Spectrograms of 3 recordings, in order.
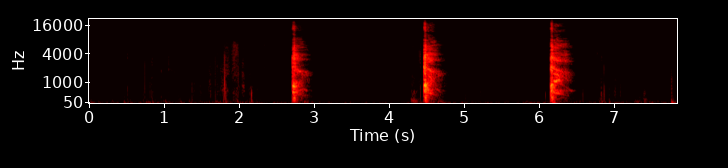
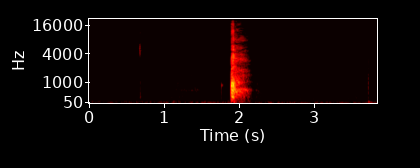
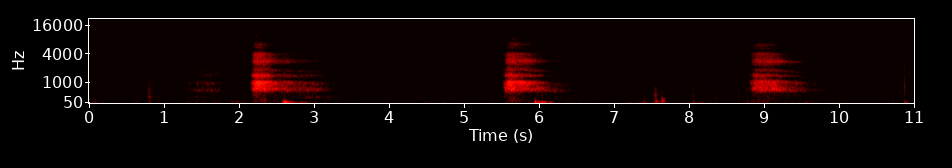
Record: three_cough_length: 7.9 s
three_cough_amplitude: 8617
three_cough_signal_mean_std_ratio: 0.18
cough_length: 3.8 s
cough_amplitude: 17664
cough_signal_mean_std_ratio: 0.13
exhalation_length: 11.0 s
exhalation_amplitude: 1161
exhalation_signal_mean_std_ratio: 0.35
survey_phase: beta (2021-08-13 to 2022-03-07)
age: 45-64
gender: Female
wearing_mask: 'No'
symptom_none: true
smoker_status: Prefer not to say
respiratory_condition_asthma: false
respiratory_condition_other: false
recruitment_source: REACT
submission_delay: 1 day
covid_test_result: Negative
covid_test_method: RT-qPCR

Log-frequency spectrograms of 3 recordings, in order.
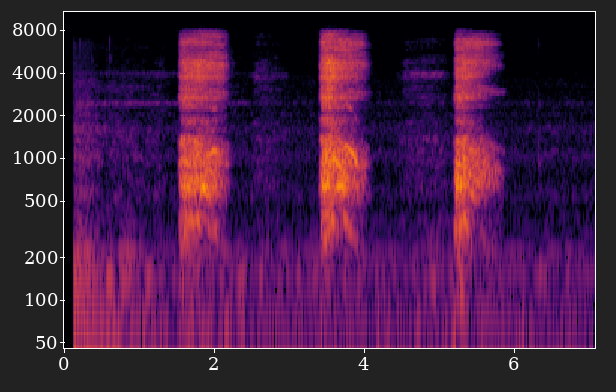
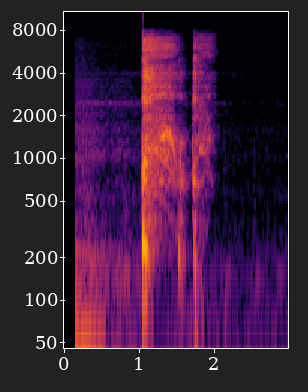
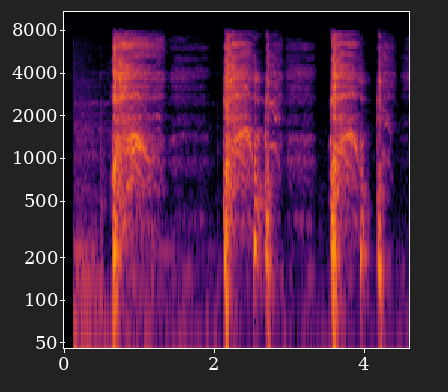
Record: exhalation_length: 7.1 s
exhalation_amplitude: 26056
exhalation_signal_mean_std_ratio: 0.41
cough_length: 3.0 s
cough_amplitude: 32768
cough_signal_mean_std_ratio: 0.35
three_cough_length: 4.6 s
three_cough_amplitude: 32768
three_cough_signal_mean_std_ratio: 0.47
survey_phase: beta (2021-08-13 to 2022-03-07)
age: 45-64
gender: Male
wearing_mask: 'No'
symptom_none: true
smoker_status: Never smoked
respiratory_condition_asthma: false
respiratory_condition_other: false
recruitment_source: REACT
submission_delay: 2 days
covid_test_result: Negative
covid_test_method: RT-qPCR
influenza_a_test_result: Negative
influenza_b_test_result: Negative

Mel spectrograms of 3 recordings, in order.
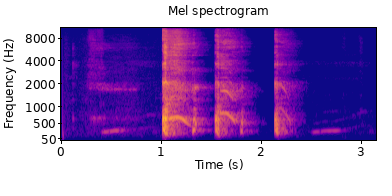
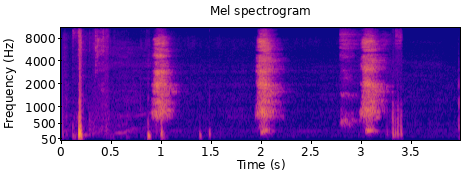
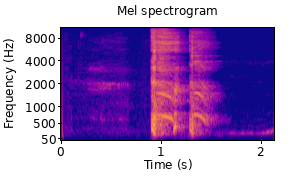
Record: three_cough_length: 3.2 s
three_cough_amplitude: 32339
three_cough_signal_mean_std_ratio: 0.28
exhalation_length: 4.0 s
exhalation_amplitude: 18034
exhalation_signal_mean_std_ratio: 0.3
cough_length: 2.1 s
cough_amplitude: 32722
cough_signal_mean_std_ratio: 0.34
survey_phase: alpha (2021-03-01 to 2021-08-12)
age: 45-64
gender: Female
wearing_mask: 'No'
symptom_none: true
smoker_status: Never smoked
respiratory_condition_asthma: false
respiratory_condition_other: false
recruitment_source: REACT
submission_delay: 2 days
covid_test_result: Negative
covid_test_method: RT-qPCR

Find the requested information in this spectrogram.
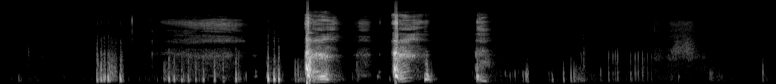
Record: cough_length: 7.8 s
cough_amplitude: 32768
cough_signal_mean_std_ratio: 0.21
survey_phase: beta (2021-08-13 to 2022-03-07)
age: 45-64
gender: Female
wearing_mask: 'No'
symptom_new_continuous_cough: true
symptom_runny_or_blocked_nose: true
symptom_sore_throat: true
symptom_diarrhoea: true
symptom_fatigue: true
symptom_fever_high_temperature: true
symptom_headache: true
symptom_onset: 8 days
smoker_status: Never smoked
respiratory_condition_asthma: false
respiratory_condition_other: false
recruitment_source: Test and Trace
submission_delay: 2 days
covid_test_result: Negative
covid_test_method: RT-qPCR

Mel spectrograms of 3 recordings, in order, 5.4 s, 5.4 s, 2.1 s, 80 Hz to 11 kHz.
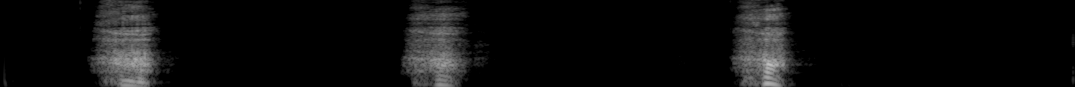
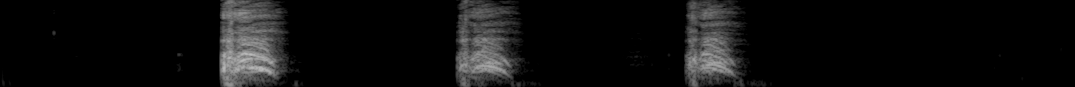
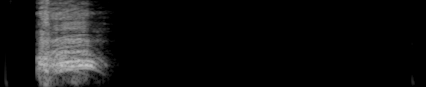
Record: exhalation_length: 5.4 s
exhalation_amplitude: 29970
exhalation_signal_mean_std_ratio: 0.24
three_cough_length: 5.4 s
three_cough_amplitude: 31672
three_cough_signal_mean_std_ratio: 0.27
cough_length: 2.1 s
cough_amplitude: 27255
cough_signal_mean_std_ratio: 0.31
survey_phase: beta (2021-08-13 to 2022-03-07)
age: 65+
gender: Male
wearing_mask: 'No'
symptom_none: true
smoker_status: Ex-smoker
respiratory_condition_asthma: false
respiratory_condition_other: false
recruitment_source: REACT
submission_delay: 2 days
covid_test_result: Negative
covid_test_method: RT-qPCR
influenza_a_test_result: Negative
influenza_b_test_result: Negative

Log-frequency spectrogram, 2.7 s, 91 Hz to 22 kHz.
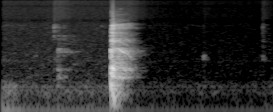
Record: cough_length: 2.7 s
cough_amplitude: 32768
cough_signal_mean_std_ratio: 0.17
survey_phase: beta (2021-08-13 to 2022-03-07)
age: 45-64
gender: Female
wearing_mask: 'No'
symptom_none: true
smoker_status: Never smoked
respiratory_condition_asthma: false
respiratory_condition_other: false
recruitment_source: REACT
submission_delay: 1 day
covid_test_result: Negative
covid_test_method: RT-qPCR
influenza_a_test_result: Unknown/Void
influenza_b_test_result: Unknown/Void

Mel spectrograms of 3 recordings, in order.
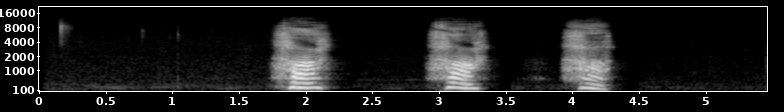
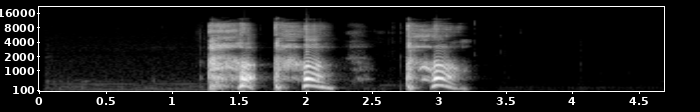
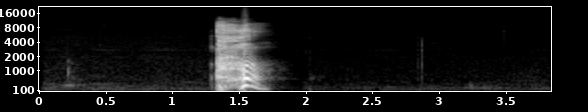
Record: exhalation_length: 5.5 s
exhalation_amplitude: 30110
exhalation_signal_mean_std_ratio: 0.28
three_cough_length: 4.7 s
three_cough_amplitude: 32241
three_cough_signal_mean_std_ratio: 0.31
cough_length: 3.8 s
cough_amplitude: 32767
cough_signal_mean_std_ratio: 0.2
survey_phase: beta (2021-08-13 to 2022-03-07)
age: 45-64
gender: Female
wearing_mask: 'No'
symptom_none: true
smoker_status: Never smoked
respiratory_condition_asthma: false
respiratory_condition_other: false
recruitment_source: REACT
submission_delay: 1 day
covid_test_result: Negative
covid_test_method: RT-qPCR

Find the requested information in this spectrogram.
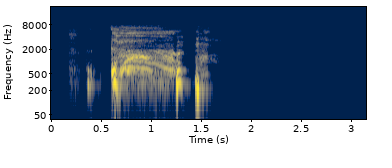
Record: cough_length: 3.2 s
cough_amplitude: 27142
cough_signal_mean_std_ratio: 0.38
survey_phase: beta (2021-08-13 to 2022-03-07)
age: 45-64
gender: Female
wearing_mask: 'No'
symptom_cough_any: true
symptom_runny_or_blocked_nose: true
smoker_status: Never smoked
respiratory_condition_asthma: false
respiratory_condition_other: false
recruitment_source: Test and Trace
submission_delay: 2 days
covid_test_result: Negative
covid_test_method: RT-qPCR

